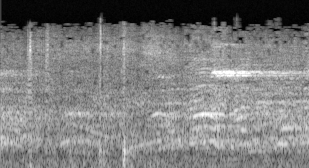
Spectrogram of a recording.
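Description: Dull thumps of wrestlers' bodies hitting the foam wrestling mat during a takedown, the loudest a little under a second in. Shouting voices echo in a large hall, and a steady high tone sounds near the end.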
